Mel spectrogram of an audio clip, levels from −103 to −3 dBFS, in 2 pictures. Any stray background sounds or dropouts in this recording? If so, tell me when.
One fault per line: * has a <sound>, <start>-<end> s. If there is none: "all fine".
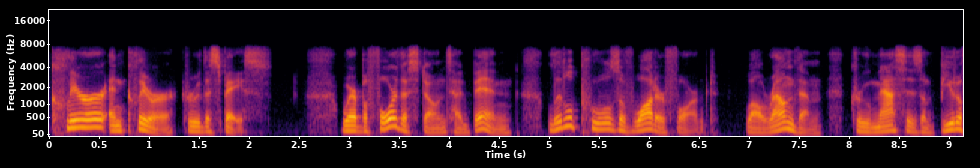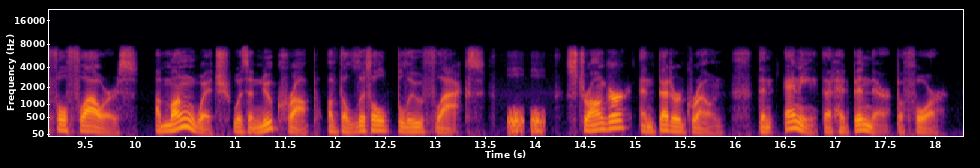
* has a laugh, 13.7-14.1 s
